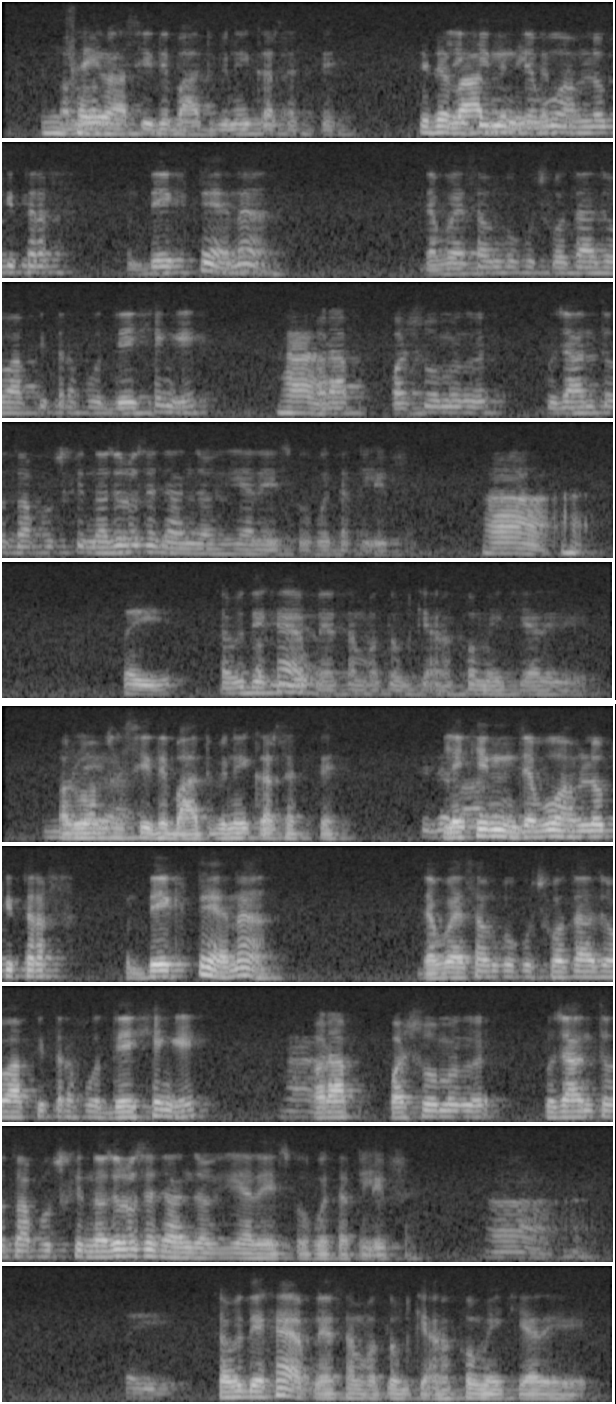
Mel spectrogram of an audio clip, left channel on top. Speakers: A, on the right; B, on the left.
A: और
B: सही
A: वो हमसे
B: बात
A: सीधे
B: है
A: बात भी नहीं कर सकते
B: सीधे
A: लेकिन
B: बात भी नहीं
A: जब
B: कर
A: वो
B: सकते
A: हम लोग की तरफ देखते हैं ना जब ऐसा उनको कुछ होता है जब आपकी तरफ वो देखेंगे
B: हाँ
A: और आप पशुओं में को जानते हो तो आप उसकी नजरों से जान जाओगे कि अरे इसको कोई तकलीफ है
B: हाँ हाँ सही है
A: कभी देखा
B: और
A: है
B: वो
A: आपने ऐसा मतलब उनकी आंखों में कि अरे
